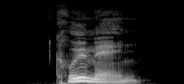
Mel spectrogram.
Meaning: to crumble
- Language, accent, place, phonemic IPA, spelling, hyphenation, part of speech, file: German, Germany, Berlin, /ˈkʁyːml̩n/, krümeln, krü‧meln, verb, De-krümeln.ogg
